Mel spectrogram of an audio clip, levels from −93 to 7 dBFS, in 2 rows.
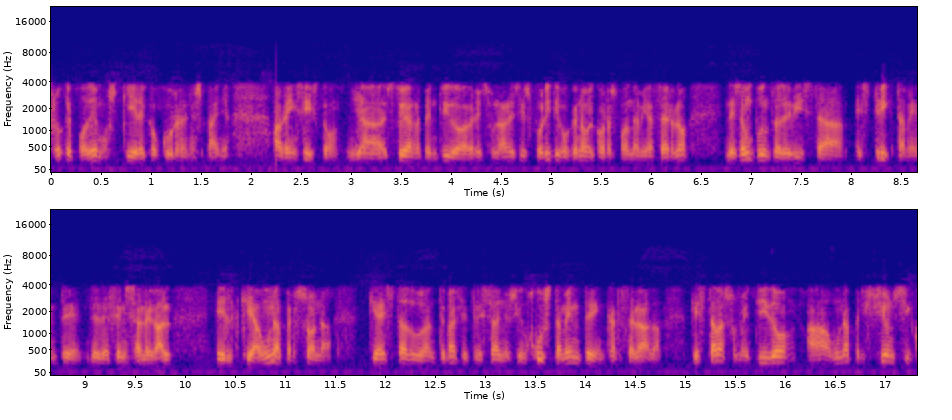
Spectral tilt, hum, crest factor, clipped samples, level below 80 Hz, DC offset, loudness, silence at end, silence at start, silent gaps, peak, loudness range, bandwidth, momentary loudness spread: -4 dB/octave; none; 22 dB; under 0.1%; -70 dBFS; under 0.1%; -27 LUFS; 0.05 s; 0 s; none; -6 dBFS; 2 LU; 6 kHz; 8 LU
